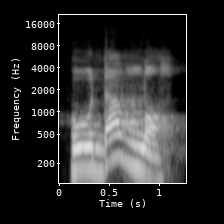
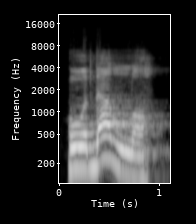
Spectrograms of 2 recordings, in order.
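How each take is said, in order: The two takes are said the same way.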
